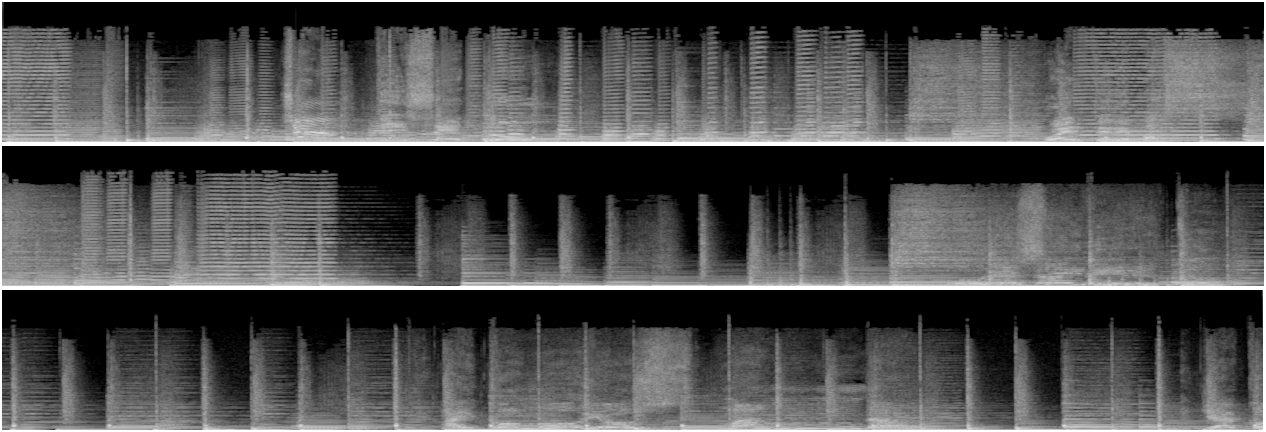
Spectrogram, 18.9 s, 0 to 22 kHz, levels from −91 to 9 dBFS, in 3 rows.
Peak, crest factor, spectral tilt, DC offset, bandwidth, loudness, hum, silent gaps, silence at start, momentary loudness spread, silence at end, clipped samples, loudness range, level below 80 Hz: 0 dBFS; 14 dB; -5 dB/octave; under 0.1%; 18 kHz; -15 LUFS; none; none; 0 s; 7 LU; 0 s; under 0.1%; 4 LU; -22 dBFS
